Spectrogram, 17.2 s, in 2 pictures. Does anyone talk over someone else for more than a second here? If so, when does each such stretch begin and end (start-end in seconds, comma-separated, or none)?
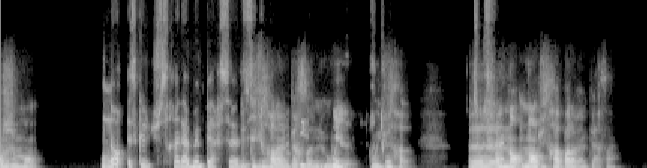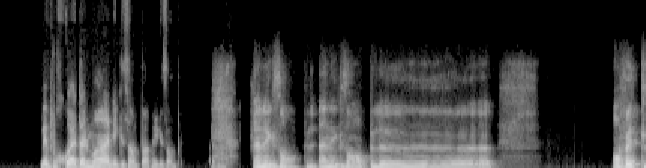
3.2-5.3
